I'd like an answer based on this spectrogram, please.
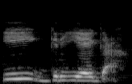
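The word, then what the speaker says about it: y griega: letter y in spanish the letter y is called e griega has a name and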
